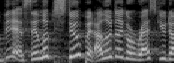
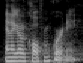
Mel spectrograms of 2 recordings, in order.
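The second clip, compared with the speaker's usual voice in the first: normal talking voice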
